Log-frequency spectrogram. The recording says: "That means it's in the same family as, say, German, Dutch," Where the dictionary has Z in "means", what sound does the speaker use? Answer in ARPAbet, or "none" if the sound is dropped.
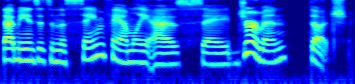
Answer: Z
